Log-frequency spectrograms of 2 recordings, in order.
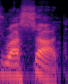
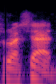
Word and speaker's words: Rashad: Actually, Kojo, the name is Rashad. So just FYI. Okay, it's Rashad.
